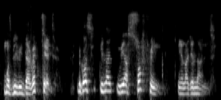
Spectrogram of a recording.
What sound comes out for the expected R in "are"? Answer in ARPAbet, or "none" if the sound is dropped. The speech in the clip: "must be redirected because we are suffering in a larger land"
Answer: W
